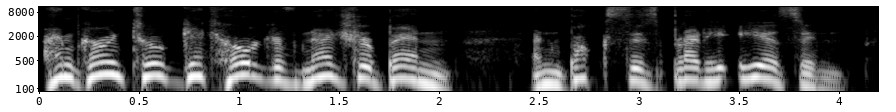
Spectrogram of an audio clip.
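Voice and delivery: lisping boxer voice, half-failed Mandela; a Mandela attempt that slides into Chris Eubank; Chris Eubank impression. Mimicking a boxer while trying to do Mandela. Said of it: "I sound like fucking Chris Eubank".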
